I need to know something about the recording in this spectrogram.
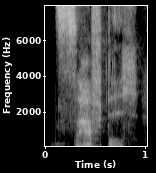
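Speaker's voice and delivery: plain reading voice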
